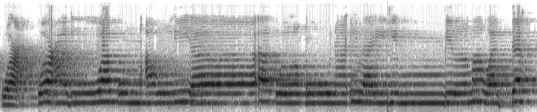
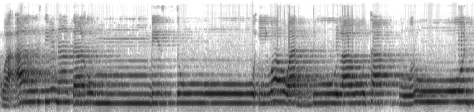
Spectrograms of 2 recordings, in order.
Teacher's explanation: Ikhfa syafawi ialah apabila terdapat mim sukun bertemu dengan huruf ba. Cara membacanya dengan menyamarkan antara bunyi huruf mim sukun ke huruf ba disertai juga dengan dengung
